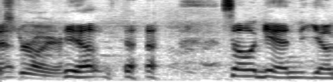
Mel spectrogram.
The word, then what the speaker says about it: Dstroyr: Now, do you pronounce that Dstroyr? Yeah, And Dstroyr. Not yeah. Destroyer.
